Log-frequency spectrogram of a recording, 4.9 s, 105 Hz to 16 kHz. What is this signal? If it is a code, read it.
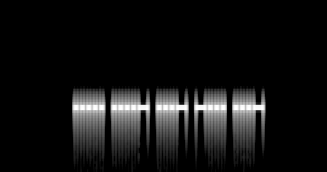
Morse code, heard as a keyed tone, about 25 wpm, 700 Hz. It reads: 54VBV
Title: Five Challenging Letter-Number Combinations 25wpm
